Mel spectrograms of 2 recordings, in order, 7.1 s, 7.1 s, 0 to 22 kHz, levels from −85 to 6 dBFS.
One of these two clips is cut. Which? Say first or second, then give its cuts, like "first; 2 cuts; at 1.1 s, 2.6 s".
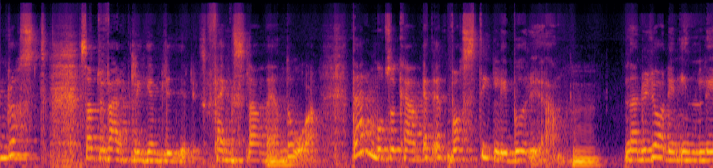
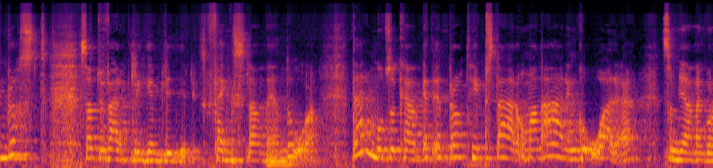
first; 1 cut; at 4.5 s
